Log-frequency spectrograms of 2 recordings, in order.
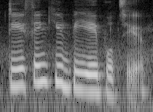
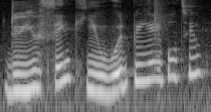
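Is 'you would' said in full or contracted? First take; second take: contracted; full. First: You would is contracted to you'd. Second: You would is said as two full words.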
